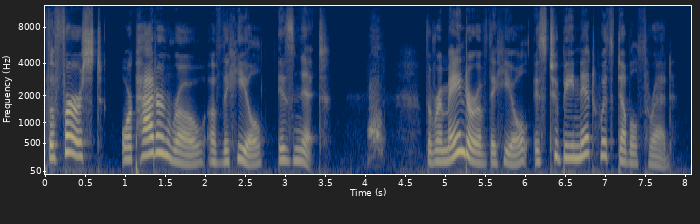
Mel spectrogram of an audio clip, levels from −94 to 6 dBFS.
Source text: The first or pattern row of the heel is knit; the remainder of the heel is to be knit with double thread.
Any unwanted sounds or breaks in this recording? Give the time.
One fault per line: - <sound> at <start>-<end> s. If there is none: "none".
- bark at 4.0-4.3 s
